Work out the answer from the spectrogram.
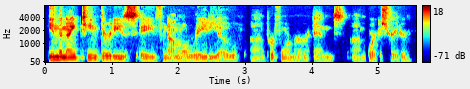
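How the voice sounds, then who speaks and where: A man giving an informal, halting and thoughtful explanation of archive items as an interviewed staff member. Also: lowish voice, steady tone, breathy edge, rough recording.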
